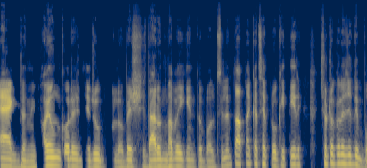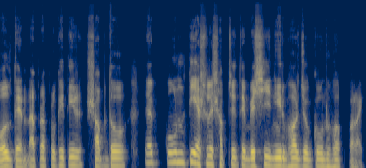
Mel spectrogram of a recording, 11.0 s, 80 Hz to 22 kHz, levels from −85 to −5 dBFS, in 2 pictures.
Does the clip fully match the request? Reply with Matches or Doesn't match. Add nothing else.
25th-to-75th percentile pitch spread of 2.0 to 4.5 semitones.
Matches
